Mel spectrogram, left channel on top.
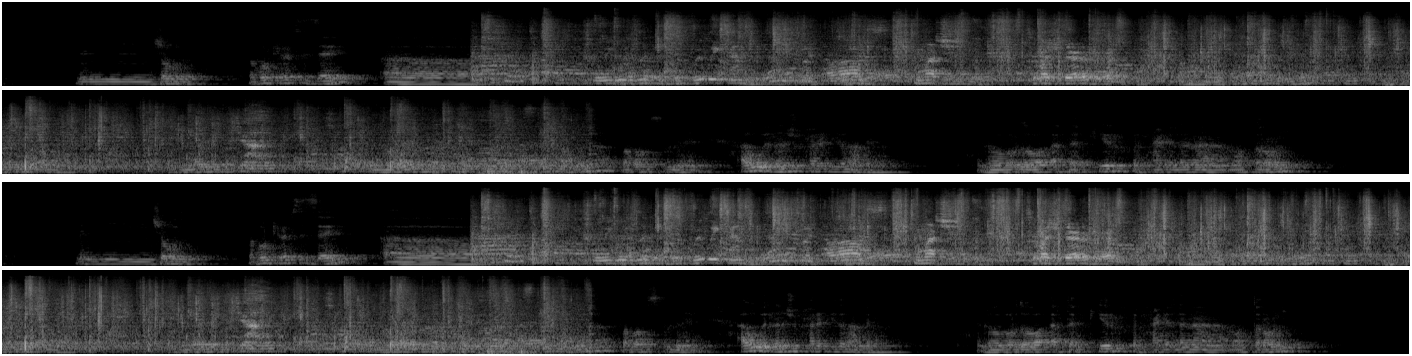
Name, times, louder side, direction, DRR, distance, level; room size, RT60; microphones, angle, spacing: voice 1, 0.7-1.9 2.5-4.8 6.1-10.0 10.7-13.2 13.6-14.8 15.7-16.5 17.7-22.9 23.7-26.9, right 1 dB, 70° right, 0 dB, 2.0 m, -42 dB
sound 1, 4.7-20.0, right 4 dB, 20° right, 0.3 m, -33 dB
8.8 x 3.0 x 4.8 m, 0.90 s
head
